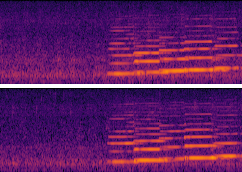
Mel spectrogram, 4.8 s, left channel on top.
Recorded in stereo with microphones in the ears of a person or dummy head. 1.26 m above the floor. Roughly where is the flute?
Centre.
